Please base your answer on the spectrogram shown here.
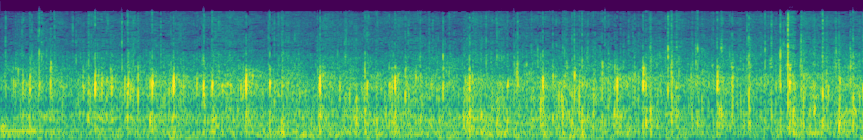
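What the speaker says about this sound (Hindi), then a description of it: "तो जोरदार तालियां अरुण सर के लिए" A school audience at a Republic Day function at GSSS Hassanpur gives a round of applause for Arun sir, a steady, dense wash of clapping from many hands that holds evenly throughout, moderately loud with no voices standing out.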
